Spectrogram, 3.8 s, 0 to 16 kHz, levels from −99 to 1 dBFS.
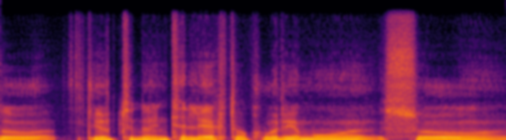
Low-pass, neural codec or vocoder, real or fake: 14.4 kHz; autoencoder, 48 kHz, 32 numbers a frame, DAC-VAE, trained on Japanese speech; fake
